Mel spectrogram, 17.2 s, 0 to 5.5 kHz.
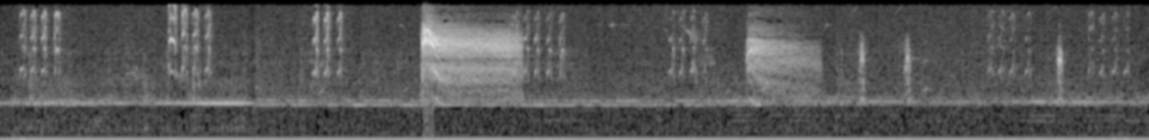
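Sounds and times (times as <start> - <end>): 
American kestrel Falco sparverius calling: 0.3 - 1.0, 1.9 - 3.3, 4.6 - 5.3, 6.0 - 14.0, 14.8 - 17.1.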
